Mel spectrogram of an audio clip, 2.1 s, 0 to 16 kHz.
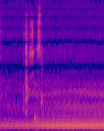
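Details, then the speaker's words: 1973 Admiral SK2247 12-inch hybrid colour TV on isolated supply; steady low hum loud and unchanging through the speaker; suspected open power-supply filter, unconfirmed. "the hum is still pretty loud you can hear it through the speaker"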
